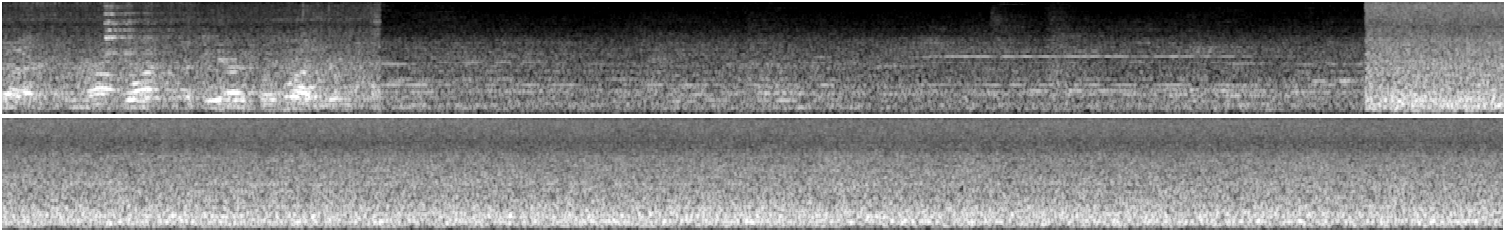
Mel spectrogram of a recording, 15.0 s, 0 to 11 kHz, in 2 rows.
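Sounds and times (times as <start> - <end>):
spa jets bubbling water: 6.8 - 15.0.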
